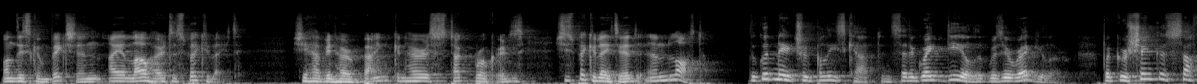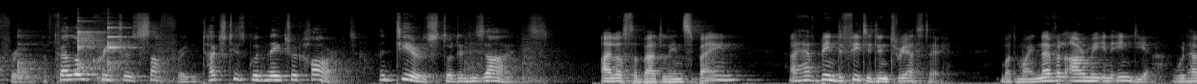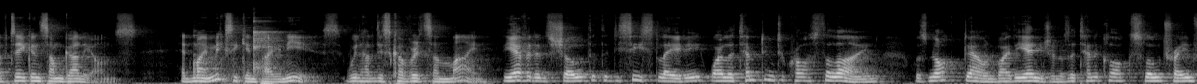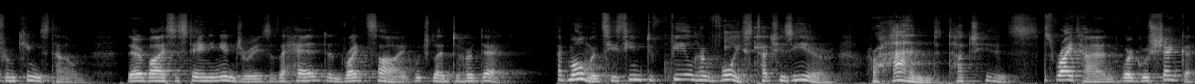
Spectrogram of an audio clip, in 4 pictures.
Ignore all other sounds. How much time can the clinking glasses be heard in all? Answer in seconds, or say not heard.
3 s.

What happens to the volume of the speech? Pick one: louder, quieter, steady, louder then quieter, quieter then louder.
steady.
